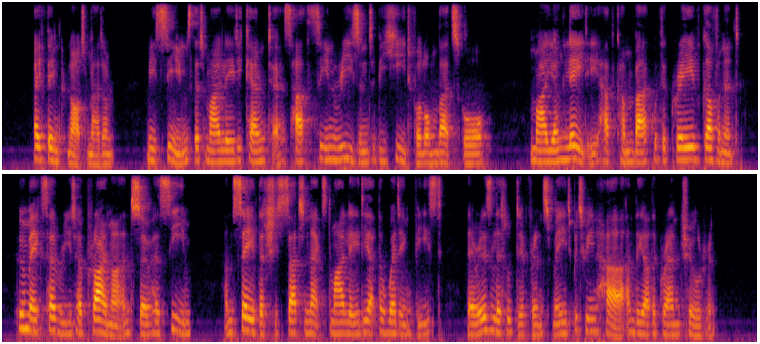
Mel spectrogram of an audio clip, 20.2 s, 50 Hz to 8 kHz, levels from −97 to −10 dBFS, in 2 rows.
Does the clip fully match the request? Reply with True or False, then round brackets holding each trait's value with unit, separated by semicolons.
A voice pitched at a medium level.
True (150 Hz)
